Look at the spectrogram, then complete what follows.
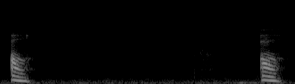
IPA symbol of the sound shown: ʌ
